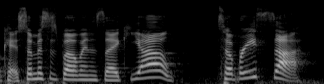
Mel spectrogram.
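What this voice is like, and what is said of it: Put-on New York accent. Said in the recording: “No, that's not a Chicago accent. That's New York.”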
